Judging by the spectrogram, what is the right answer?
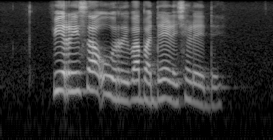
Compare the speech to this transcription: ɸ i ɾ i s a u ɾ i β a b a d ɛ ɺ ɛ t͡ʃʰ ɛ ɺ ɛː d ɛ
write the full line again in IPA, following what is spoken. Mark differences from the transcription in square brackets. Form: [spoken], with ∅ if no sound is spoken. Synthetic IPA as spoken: ɸ i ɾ i s a u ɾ i β a b a d ɛ ɺ ɛ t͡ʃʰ ɛ ɺ ɛː d ɛ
